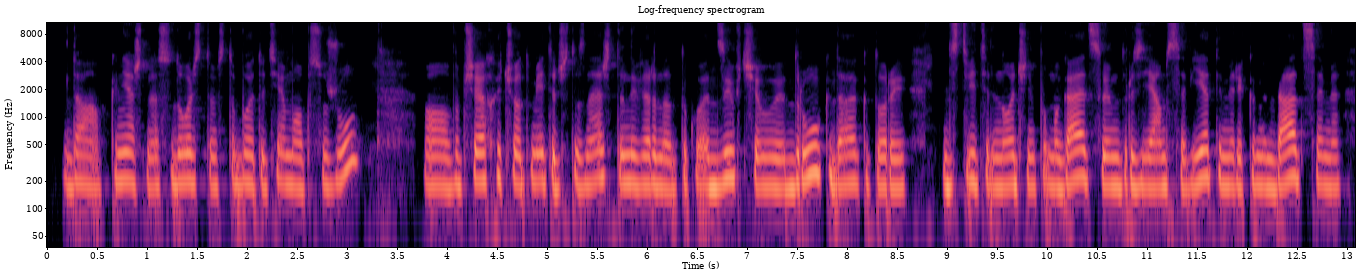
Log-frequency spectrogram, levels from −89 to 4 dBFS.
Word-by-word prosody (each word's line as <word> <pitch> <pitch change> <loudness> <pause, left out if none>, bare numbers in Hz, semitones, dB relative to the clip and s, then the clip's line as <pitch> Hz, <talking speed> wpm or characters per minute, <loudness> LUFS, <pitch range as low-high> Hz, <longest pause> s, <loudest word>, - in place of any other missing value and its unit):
Да, 185 -2 -2
конечно, 200 -3 -1
я 180 - -2
с - - -12
удовольствием 195 -2 0
с 180 - -18
тобой 190 +1 -1
эту 180 - -3
тему 185 +1 -2
обсужу. 195 - -1 0.6
А, 185 -1 0
вообще, 190 +3 +1
хочу 210 -1 -2
отметить, 190 -2 0
что, 200 - -3
знаешь, 200 +4 -1
ты, 195 - -1
наверно, 185 -3 +2
такой - - -2
отзывчивый 180 -2 +2
друг, 205 +7 +4
да, 190 -1 +1
который 180 -2 -1 0.3
действительно 180 0 0
очень 185 -1 -1
помогает 190 +4 +1
своим 180 -1 +1
друзьям 180 -2 +1
советами, 185 +3 +1
рекомендациями. 180 0 0
185 Hz, 140 wpm, -26 LUFS, 180-200 Hz, 0.6 s, друг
